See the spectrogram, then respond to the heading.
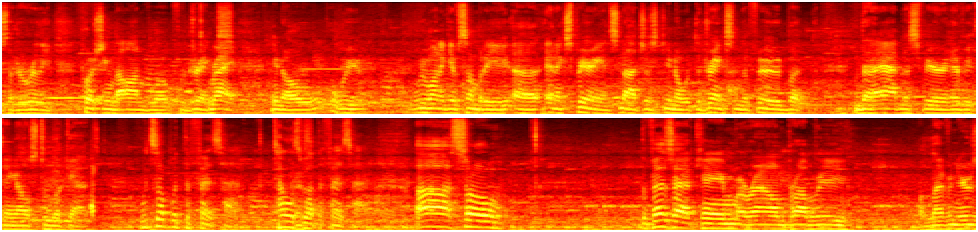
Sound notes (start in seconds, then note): none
